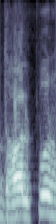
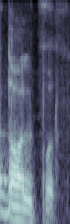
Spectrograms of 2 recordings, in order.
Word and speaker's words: धौलपुर: और कोटा से यह वापस से मुड़ती है और वापस से मुड़ने के बाद यह बूंदी और सवाई माधोपुर और धौलपुर होते हुए यह उत्तर प्रदेश में एंटर कर जाती है।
